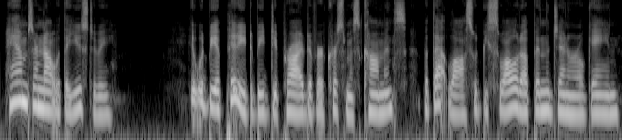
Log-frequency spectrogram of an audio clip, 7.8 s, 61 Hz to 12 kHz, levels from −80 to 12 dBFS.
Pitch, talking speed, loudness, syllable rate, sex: 185 Hz, 240 wpm, -19 LUFS, 6.4 syllables/s, female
